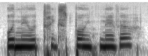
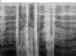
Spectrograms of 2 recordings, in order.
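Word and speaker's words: Oneohtrix Point Never: Oneotrix Point Never. – Ouais, c'est une bonne prononciation. Moi, je le dis Oneotrix Point Never, ou on peut l'appeler OPN pour les familiers.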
